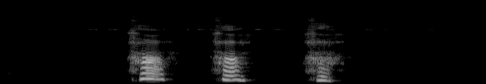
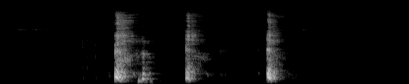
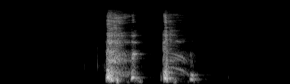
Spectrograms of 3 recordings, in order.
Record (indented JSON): {
  "exhalation_length": "4.9 s",
  "exhalation_amplitude": 9924,
  "exhalation_signal_mean_std_ratio": 0.29,
  "three_cough_length": "4.1 s",
  "three_cough_amplitude": 25681,
  "three_cough_signal_mean_std_ratio": 0.21,
  "cough_length": "2.9 s",
  "cough_amplitude": 26858,
  "cough_signal_mean_std_ratio": 0.27,
  "survey_phase": "beta (2021-08-13 to 2022-03-07)",
  "age": "65+",
  "gender": "Female",
  "wearing_mask": "No",
  "symptom_none": true,
  "smoker_status": "Never smoked",
  "respiratory_condition_asthma": false,
  "respiratory_condition_other": false,
  "recruitment_source": "REACT",
  "submission_delay": "1 day",
  "covid_test_result": "Negative",
  "covid_test_method": "RT-qPCR",
  "influenza_a_test_result": "Negative",
  "influenza_b_test_result": "Negative"
}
